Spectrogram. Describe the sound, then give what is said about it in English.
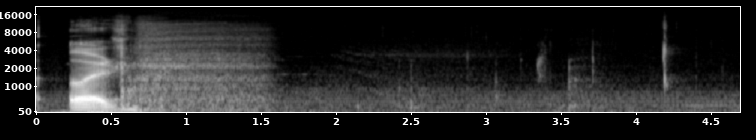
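Spicy noodles being eaten: a loud breathy slurp-like burst at the start, followed by faint, quiet chewing sounds and a single small click near the end. “Damn, these noodles are spicy. I'm not sure who got the noodles, but they are delicious.”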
